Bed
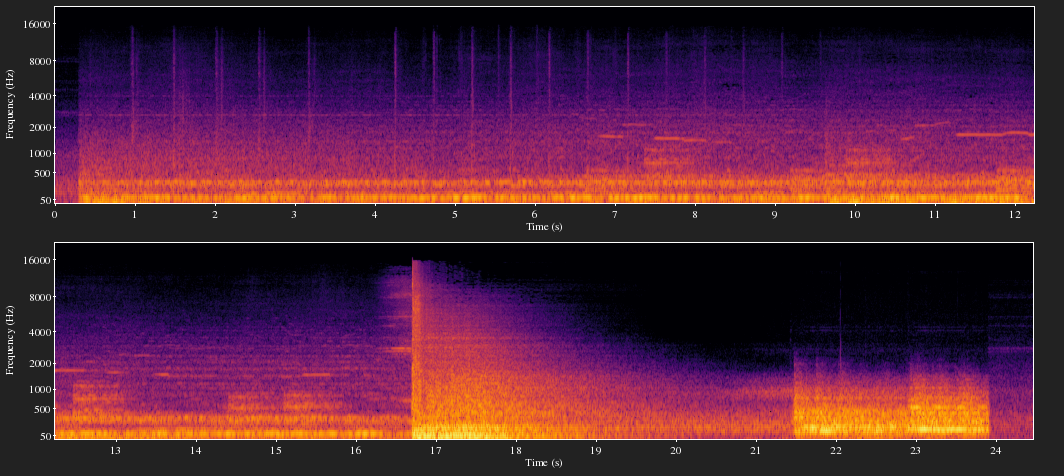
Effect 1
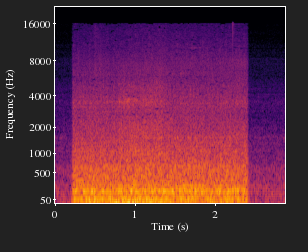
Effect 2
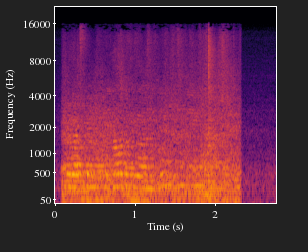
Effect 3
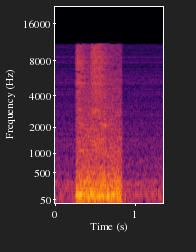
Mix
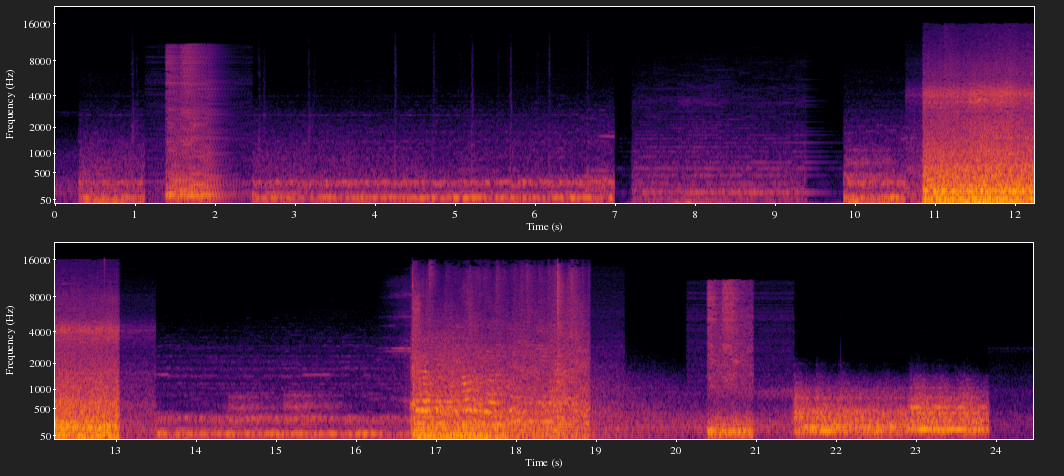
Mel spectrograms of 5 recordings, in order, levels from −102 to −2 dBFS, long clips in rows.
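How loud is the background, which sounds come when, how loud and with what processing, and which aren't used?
bed −15.5 dB
0:01.12: overwrite with 3 −15.5 dB + flutter between parallel walls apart 6.8 metres, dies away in 0.81 s
0:06.99: overwrite with 1 −14 dB + tuned comb filter 150 Hz, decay 1.1 s, mix 90%
0:10.63: overwrite with 1 −1.5 dB + parametric band 4,200 Hz +13 dB 0.34 octaves
0:16.60: mix in 2 −4.5 dB
0:20.13: mix in 3 −7.5 dB + parametric band 540 Hz −14.5 dB 1.8 octaves

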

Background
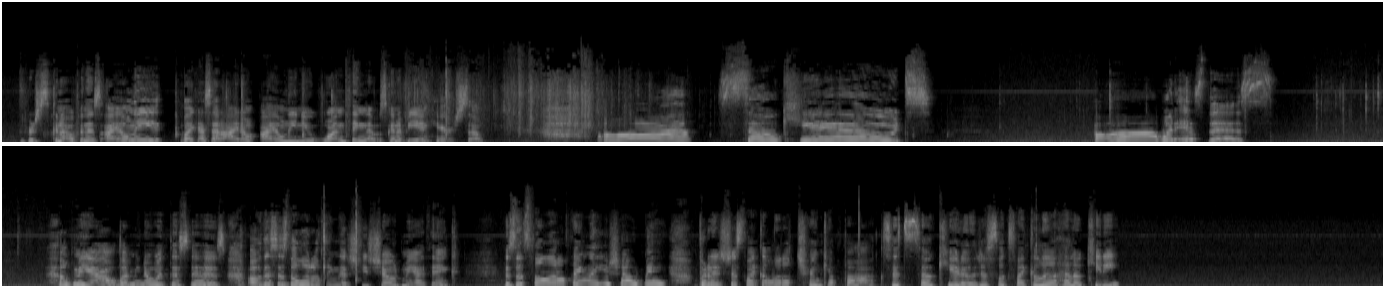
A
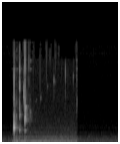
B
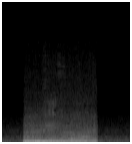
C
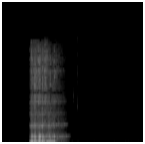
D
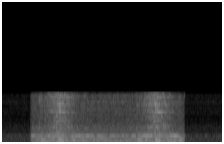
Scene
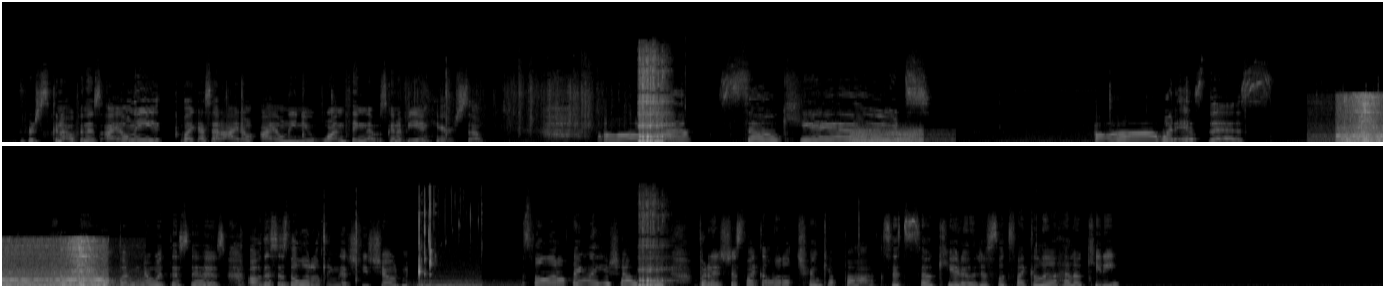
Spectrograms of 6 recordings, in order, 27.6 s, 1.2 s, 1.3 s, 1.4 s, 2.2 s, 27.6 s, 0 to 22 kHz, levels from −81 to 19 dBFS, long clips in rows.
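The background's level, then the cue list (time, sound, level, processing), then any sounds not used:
background −17 dB
0:06.08: mix in C −1 dB + parametric band 5,400 Hz +8.5 dB 2.2 octaves
0:08.26: mix in B −5 dB + loudspeaker in its box 320–2,100 Hz, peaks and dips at 350 Hz −8 dB, 500 Hz +4 dB, 840 Hz −6 dB, 1,300 Hz +9 dB, 1,900 Hz +4 dB
0:13.05: mix in D −1 dB
0:17.86: overwrite with A −10.5 dB
0:19.89: mix in C −8.5 dB

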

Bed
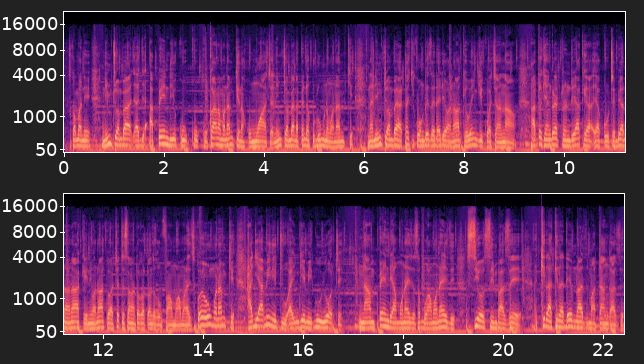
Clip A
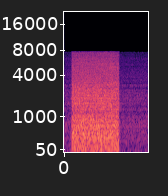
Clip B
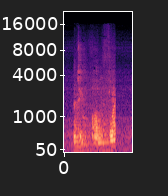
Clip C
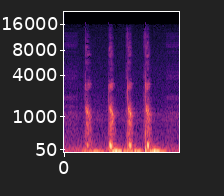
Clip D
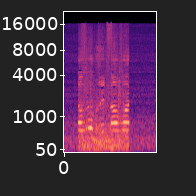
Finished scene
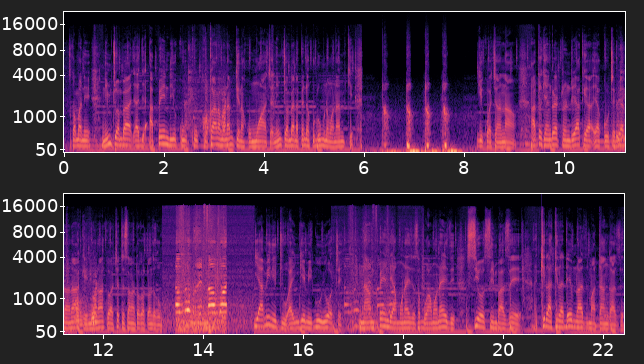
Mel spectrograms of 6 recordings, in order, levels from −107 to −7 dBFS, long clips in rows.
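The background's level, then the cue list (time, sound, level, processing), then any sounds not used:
bed −10 dB
0:02.21: mix in B −12 dB + high-pass filter 660 Hz 24 dB per octave
0:05.95: overwrite with C −8.5 dB + adaptive Wiener filter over 9 samples
0:10.85: mix in B −13.5 dB
0:13.17: overwrite with D −1 dB
0:16.55: mix in D −7.5 dB + downward compressor, threshold −35 dBFS
not used: A

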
